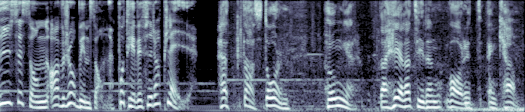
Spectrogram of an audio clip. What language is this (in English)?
Swedish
